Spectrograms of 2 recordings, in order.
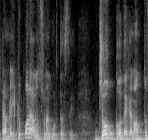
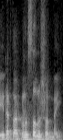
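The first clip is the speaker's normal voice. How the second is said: usual speaking voice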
